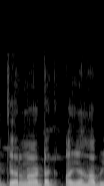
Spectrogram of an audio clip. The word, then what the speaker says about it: कर्नाटक: ये पूरा क्या है कर्नाटका इसको कर्नाटक कहते हैं के ए आर एन ए टी ए के कैपिटल है बेंगलुरु हां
